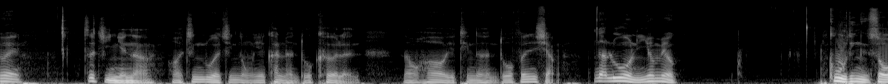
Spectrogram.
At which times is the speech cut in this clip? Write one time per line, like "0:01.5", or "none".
0:01.6
0:05.8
